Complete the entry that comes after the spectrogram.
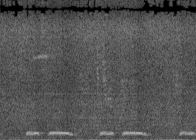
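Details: Spotted dove lure for catching wild birds, 'mailai' style: soft low coos grouped as a quick note and a longer purring note, two pairs then a third beginning, against a constant deep hum.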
